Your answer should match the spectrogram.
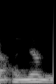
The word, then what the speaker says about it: Antonioni: said you were you liked the work of Antonioni, the Italian director. Is that how I pronounce his Yeah. name? Sorry, I'm not sure if I Yeah. Antonioni, yeah.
